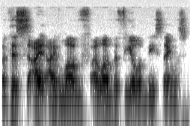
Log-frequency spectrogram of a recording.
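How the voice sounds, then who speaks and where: A man's voice: medium pitch, level tone, brisk, darkish tone. A man in his thirties co-hosting a casual chat show, talking in an opinionated, emphatic way and repeating phrases to drive a point home. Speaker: co-host. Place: room full of hanging jerseys.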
